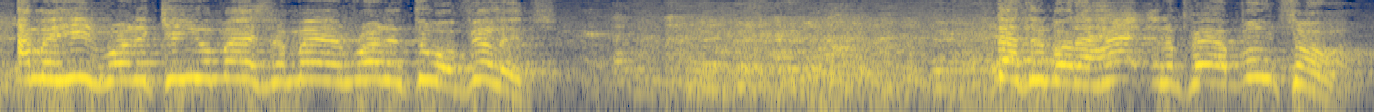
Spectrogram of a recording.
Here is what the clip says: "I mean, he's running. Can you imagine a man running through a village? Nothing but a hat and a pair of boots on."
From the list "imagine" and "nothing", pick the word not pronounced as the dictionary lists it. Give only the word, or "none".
nothing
